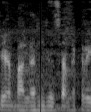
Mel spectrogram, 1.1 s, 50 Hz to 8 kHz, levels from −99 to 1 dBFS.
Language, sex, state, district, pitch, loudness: Hindi, male, Bihar, Purnia, 110 Hz, -40 LUFS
